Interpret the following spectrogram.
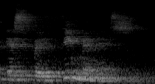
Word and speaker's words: especímenes: El plural de espécimen es especímenes. ¿Lo veis? Ha cambiado la sílaba tónica.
